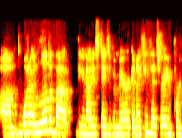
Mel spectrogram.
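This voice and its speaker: In a Dutch accent, a woman speaks at a very fast pace and fairly high pitch with fairly even intonation. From Netherlands. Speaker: professor and moderator. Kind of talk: panel discussion.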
